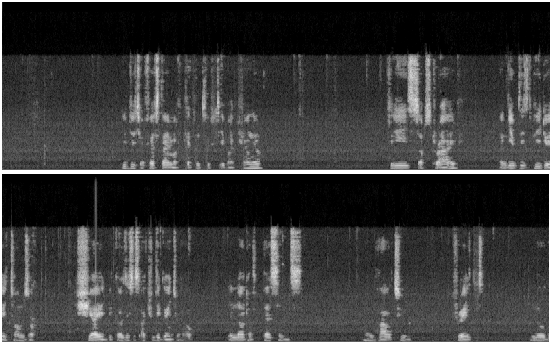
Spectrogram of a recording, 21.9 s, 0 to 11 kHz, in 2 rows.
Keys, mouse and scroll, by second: 12.4 right click, 14.1-19.4 drag, 20.4-21.9 drag.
